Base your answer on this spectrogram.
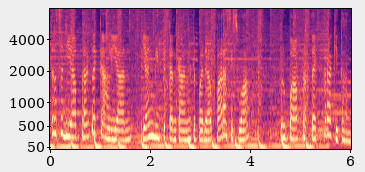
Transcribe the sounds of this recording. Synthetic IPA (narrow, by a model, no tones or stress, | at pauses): t̪ərsədiapɾak̚t̪ɛkːəahlian | jaŋdit̪əkankankəpadapaɾasiswa | b̥əɾupapɾak̚t̪ɛk̚pəɾakit̪an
